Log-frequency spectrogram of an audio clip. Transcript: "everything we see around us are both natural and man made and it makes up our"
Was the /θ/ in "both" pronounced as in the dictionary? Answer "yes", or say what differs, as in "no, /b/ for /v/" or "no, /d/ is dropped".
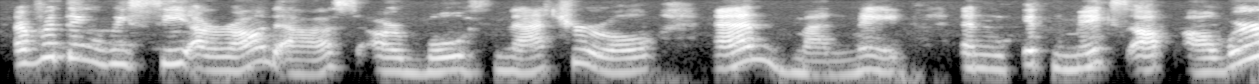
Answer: yes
